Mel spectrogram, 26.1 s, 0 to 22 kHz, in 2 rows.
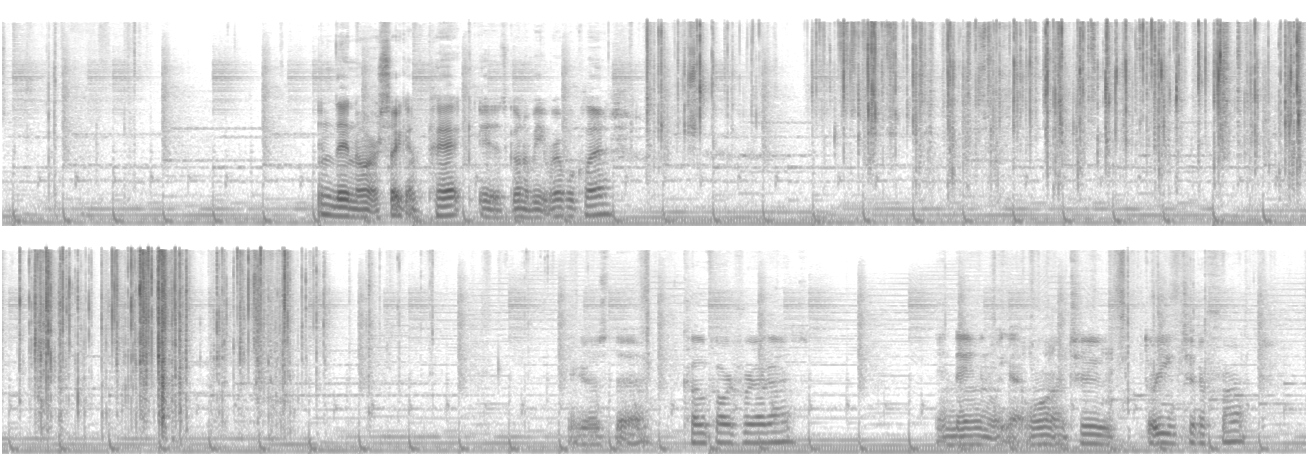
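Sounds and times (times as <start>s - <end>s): background music: 0.0s - 26.0s
foil wrapper crinkling and tearing: 6.4s - 17.0s.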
